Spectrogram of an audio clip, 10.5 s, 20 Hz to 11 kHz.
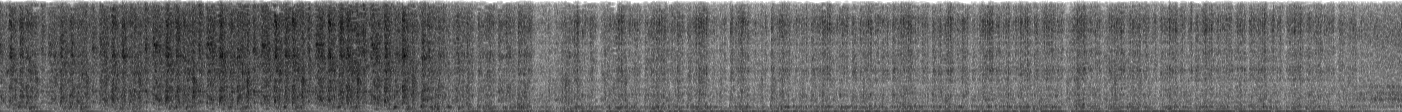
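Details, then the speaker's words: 2002 Ford F-350 7.3 Powerstroke diesel, about 297,500 miles, before oil pan, seals and coil-spring axle swap: steady, even diesel clatter with a smooth low rumble, no misses or knocks; healthy idle. "there's nothing visually wrong and don't get me wrong this truck runs awesome"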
